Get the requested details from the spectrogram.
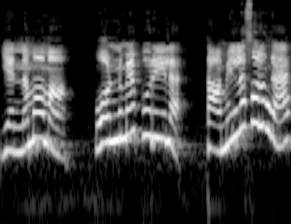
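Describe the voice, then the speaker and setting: In a cartoonish character voice, a female-sounding speaker talks at an extremely high pitch. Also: moderate pace. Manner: chatty, addresses husband as mama.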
